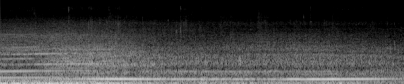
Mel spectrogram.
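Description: Lotus Exige V6's supercharged 3.5-litre V6 running hard at speed, its note rising slowly, over road and wind noise.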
